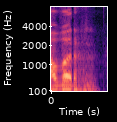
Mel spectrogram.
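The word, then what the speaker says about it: hour: Underline है यहाँ पर आर की, तो आवर का जो प्रोनाउंसिएशन है वो ऐसा होता है ना, आवर।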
